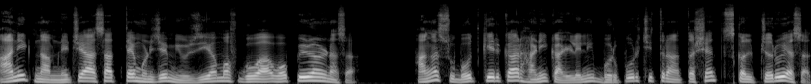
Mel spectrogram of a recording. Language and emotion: Goan Konkani, neutral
